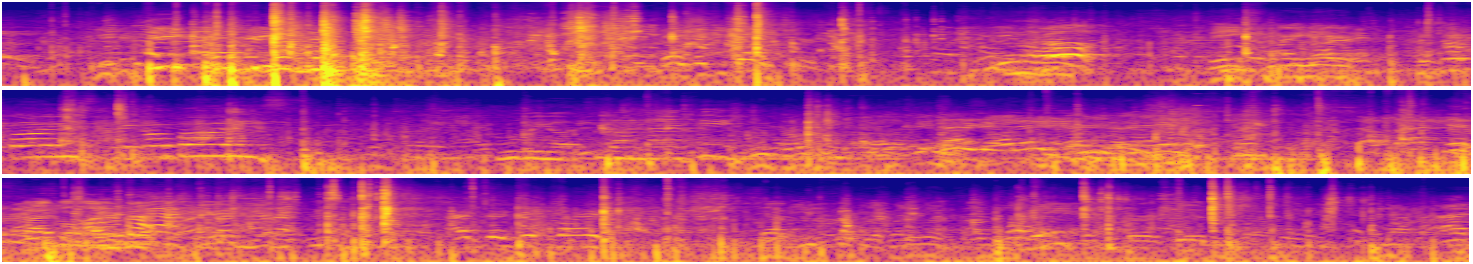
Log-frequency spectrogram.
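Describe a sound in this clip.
Young players shout to one another across the court.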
